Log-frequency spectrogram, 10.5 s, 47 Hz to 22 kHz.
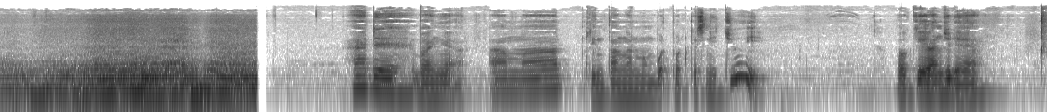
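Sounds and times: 
motorcycle exhaust revving: 0.0s - 2.6s
speech: 3.6s - 7.7s, 9.0s - 10.0s.

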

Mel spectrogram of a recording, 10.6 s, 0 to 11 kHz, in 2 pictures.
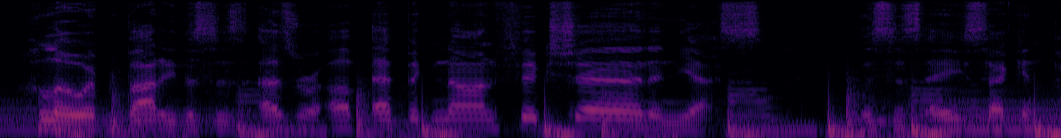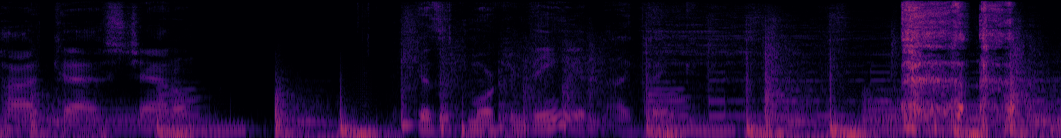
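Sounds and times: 
speech: 0.2s - 6.4s, 7.4s - 9.0s, 9.8s - 10.6s
throat rumble: 9.8s - 10.4s
person coughing: 9.8s - 10.5s.

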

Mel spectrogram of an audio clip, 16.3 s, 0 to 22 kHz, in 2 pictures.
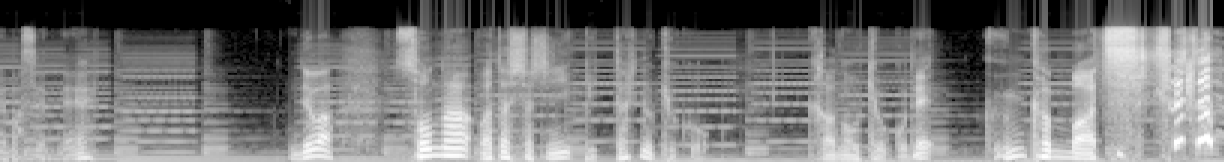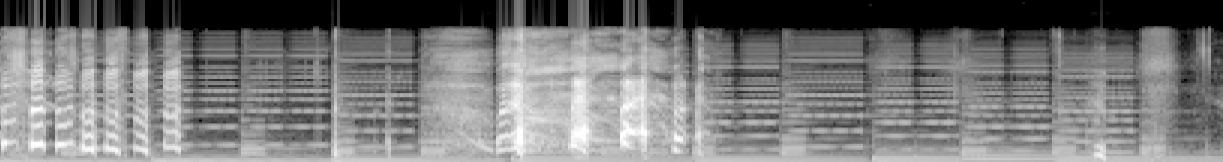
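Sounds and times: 
speech: 0.2s - 0.8s, 1.9s - 4.8s, 5.4s - 9.4s, 15.4s - 15.6s
laughter: 7.4s - 9.4s
person choking and coughing while reading aloud: 10.4s - 12.9s.

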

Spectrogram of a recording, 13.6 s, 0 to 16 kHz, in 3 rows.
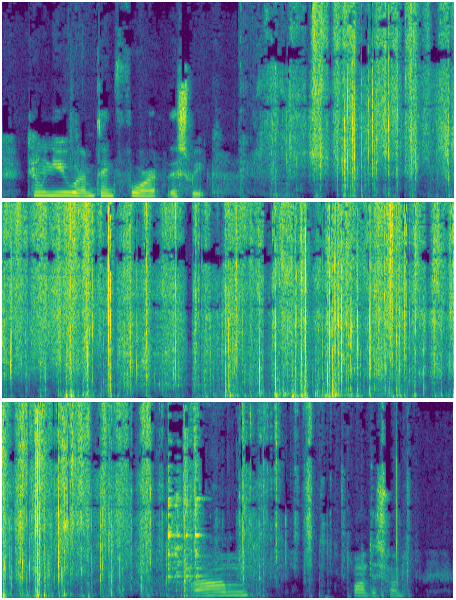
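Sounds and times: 
speech: 0.3s - 2.8s, 12.6s - 13.3s
folded paper slip crinkling as it is opened by hand: 2.4s - 13.2s.

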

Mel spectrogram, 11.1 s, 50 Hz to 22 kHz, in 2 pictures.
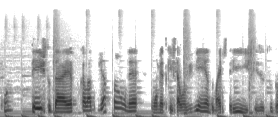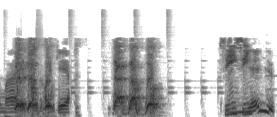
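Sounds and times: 
speech: 0.6s - 8.9s, 10.0s - 11.1s
pet dog barking: 5.8s - 6.8s, 7.8s - 8.9s.

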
